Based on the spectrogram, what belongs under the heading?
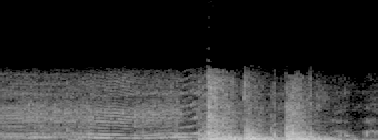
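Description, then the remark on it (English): A door swings shut with a solid thump about halfway through, preceded by a faint creak of movement; a single fairly loud closing sound with a brief rumbling tail. “Let me close this door.”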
